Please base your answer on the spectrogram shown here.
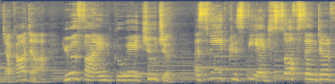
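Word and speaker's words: cucur: In Bahasa Indonesia and Bahasa Malayu, both written in Latin script, the letter C is pronounced as ch as in church. So though it is spelled cu, it is pronounced chuchu.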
